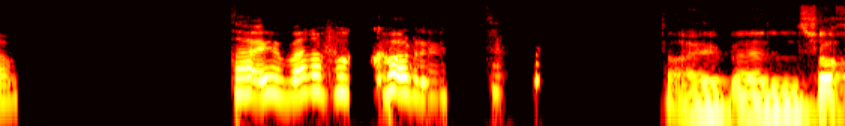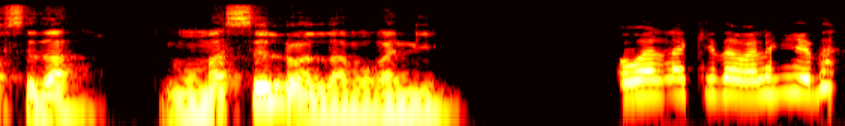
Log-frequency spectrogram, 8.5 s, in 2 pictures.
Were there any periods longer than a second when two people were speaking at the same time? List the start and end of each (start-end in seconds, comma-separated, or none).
none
